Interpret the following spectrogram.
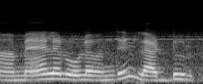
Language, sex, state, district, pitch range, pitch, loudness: Tamil, female, Tamil Nadu, Chennai, 200-240 Hz, 210 Hz, -13 LUFS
